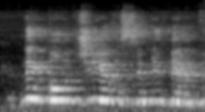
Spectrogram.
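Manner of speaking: high, loud whiny voice with a laugh; whiny wife complaint. Retold or imitated. Sulking wife complains to her husband, high and whiny. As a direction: pout it like an offended wife.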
